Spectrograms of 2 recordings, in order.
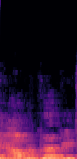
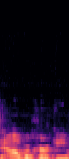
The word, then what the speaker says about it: Albuquerque: in my head as Albuquerque rhymes with turkey and I just remember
